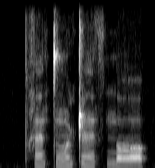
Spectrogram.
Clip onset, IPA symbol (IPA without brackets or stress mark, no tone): pʰ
